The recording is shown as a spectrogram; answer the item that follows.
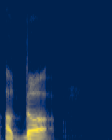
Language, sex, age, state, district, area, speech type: Bodo, male, 30-45, Assam, Kokrajhar, rural, read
